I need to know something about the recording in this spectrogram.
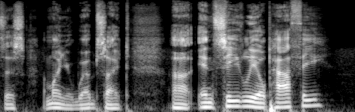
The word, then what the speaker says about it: encephalopathy: You evaluate other, like traumatic brain injury, chronic and traumatic, and I can't pronounce this. I'm on your website. Encephalopathy? Encephalopathy.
